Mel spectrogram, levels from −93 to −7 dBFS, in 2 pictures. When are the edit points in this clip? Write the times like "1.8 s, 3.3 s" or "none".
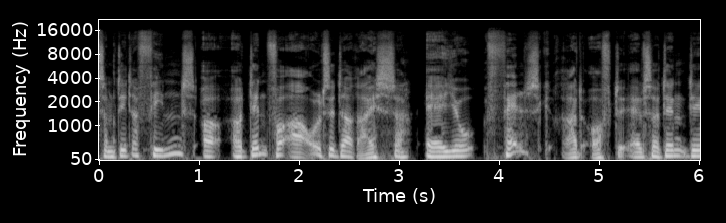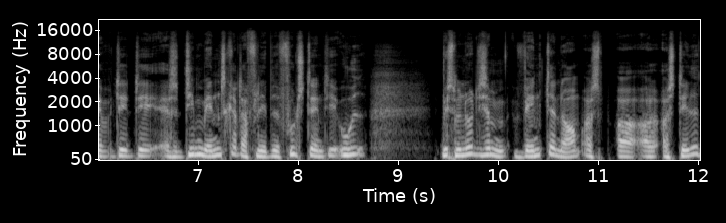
3.2 s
